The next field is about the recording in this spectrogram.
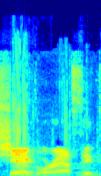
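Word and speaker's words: Sheogorath: Is that if how I it's needed pronounced? someone to say stuff about Elder Scrolls, I would be alive. Yeah, it's Shagorath.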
